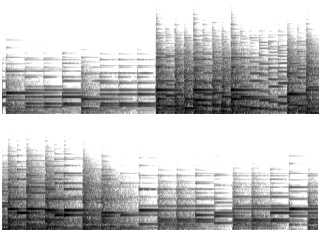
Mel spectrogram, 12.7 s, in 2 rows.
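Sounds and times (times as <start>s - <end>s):
piano: 0.0s - 12.6s
timbales: 3.1s - 10.0s.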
